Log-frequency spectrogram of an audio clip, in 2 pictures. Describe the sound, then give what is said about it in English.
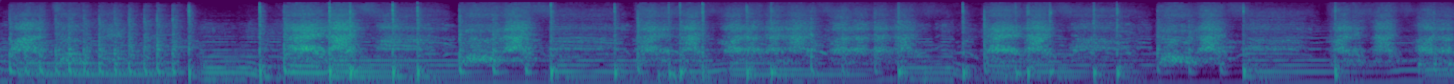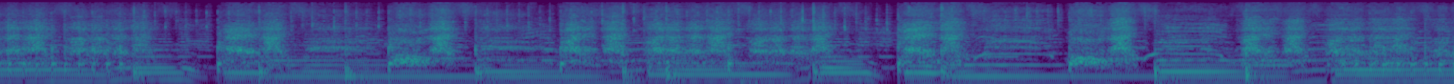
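A large crowd of voices chants a South African high school war cry, St. Albans, in loud unison, holding rhythmic, stepped notes that rise and fall, with brief pauses between phrases throughout. “SA HIGH SCHOOL WAR CRY CHALLENGE”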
